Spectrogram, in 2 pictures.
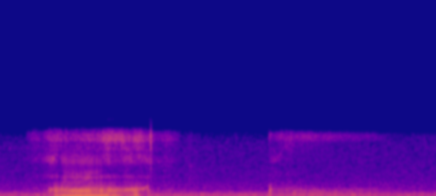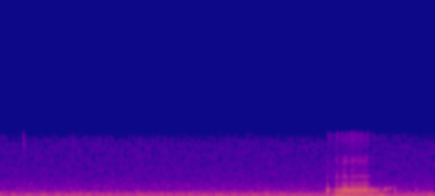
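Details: Pet named Tila in REM sleep: two loud, deep rumbling snores about seven seconds apart over steady room hiss; snoring.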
